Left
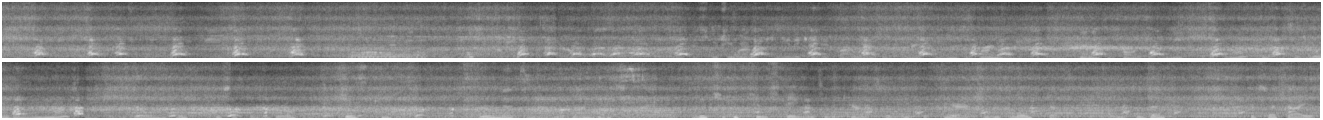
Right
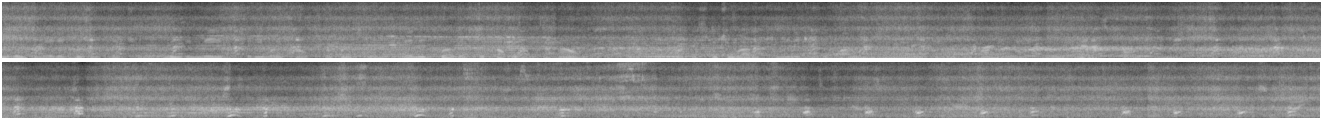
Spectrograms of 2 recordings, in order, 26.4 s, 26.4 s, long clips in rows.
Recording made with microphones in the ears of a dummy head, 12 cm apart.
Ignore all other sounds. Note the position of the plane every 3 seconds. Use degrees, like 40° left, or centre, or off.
70° right, 60° right, 50° right, 30° right, centre, 20° left, 30° left, 40° left, 50° left.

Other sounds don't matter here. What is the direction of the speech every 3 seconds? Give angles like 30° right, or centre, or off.
50° right, 40° right, 20° right, centre, 30° left, 40° left, 60° left, 60° left, 70° left.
